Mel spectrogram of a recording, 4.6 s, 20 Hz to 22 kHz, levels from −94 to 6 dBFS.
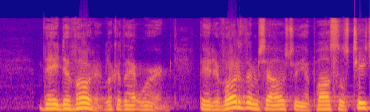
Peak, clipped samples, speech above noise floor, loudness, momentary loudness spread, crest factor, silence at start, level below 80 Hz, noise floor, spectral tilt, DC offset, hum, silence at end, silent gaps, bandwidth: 0 dBFS; 0.4%; 34 dB; -13 LUFS; 11 LU; 14 dB; 0.5 s; -56 dBFS; -46 dBFS; -5.5 dB/octave; under 0.1%; none; 0 s; none; 11.5 kHz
